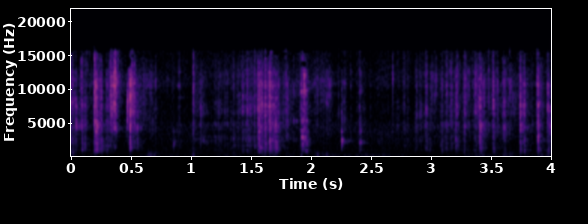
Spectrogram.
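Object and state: Dry soap bar being cut.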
